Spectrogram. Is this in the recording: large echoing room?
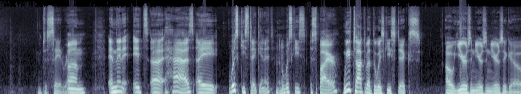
no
